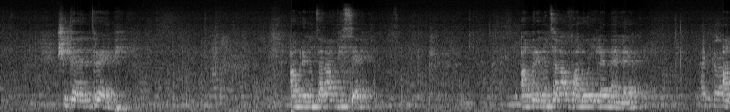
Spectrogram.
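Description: A young man speaks with animation into a microphone over loudspeakers in a large echoing hall.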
